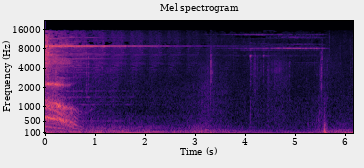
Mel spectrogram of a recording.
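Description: Metal blades clash in a fight.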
